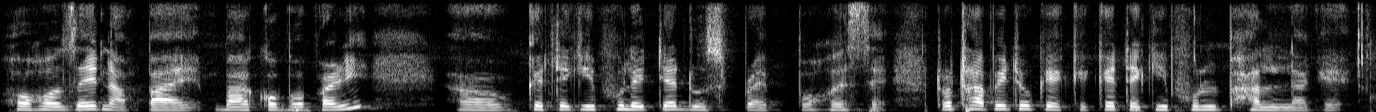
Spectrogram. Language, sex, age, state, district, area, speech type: Assamese, female, 45-60, Assam, Charaideo, urban, spontaneous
